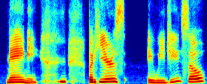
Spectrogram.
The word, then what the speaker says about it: Ouija: funny thank you now when you look at the word Ouija the letters look nothing like the wig it's pronounced and I have to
